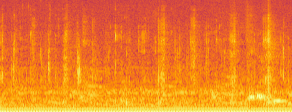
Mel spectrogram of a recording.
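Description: A person chewing a mouthful of soft layered herring, beetroot and potato salad close to a clip-on microphone: faint, scattered wet mouth clicks. A steady low hum runs underneath.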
